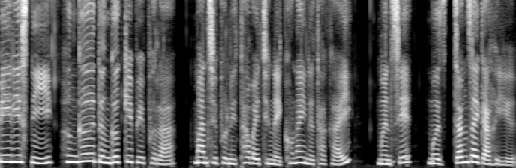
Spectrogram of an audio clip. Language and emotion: Bodo, happy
